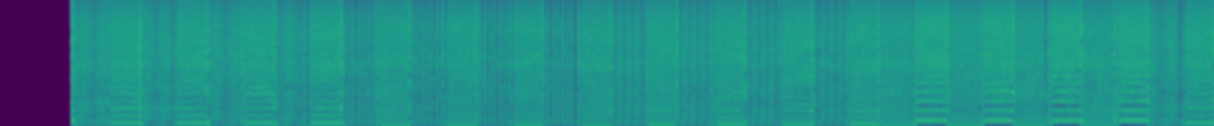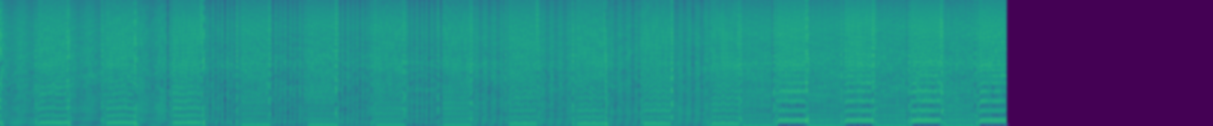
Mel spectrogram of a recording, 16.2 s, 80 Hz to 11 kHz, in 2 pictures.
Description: JH_Vsynth_Chorus.mp3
